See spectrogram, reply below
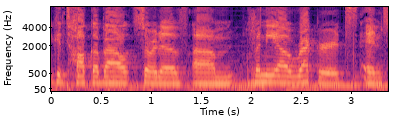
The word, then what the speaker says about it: Fania: The Fania, am I saying that right? – Mm-hmm. Fania.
